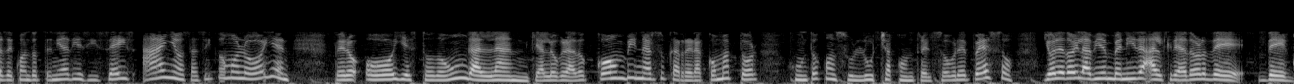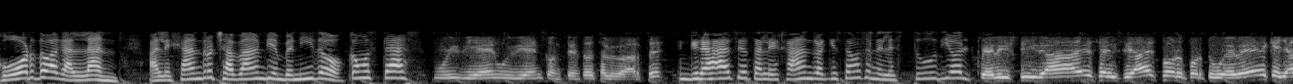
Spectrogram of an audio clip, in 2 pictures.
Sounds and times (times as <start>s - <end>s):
Music: 0.0s - 25.8s
Speech: 0.0s - 25.8s
Radio: 17.3s - 19.6s, 21.6s - 25.8s.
